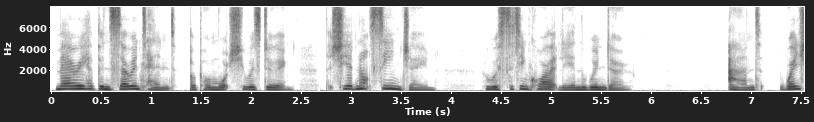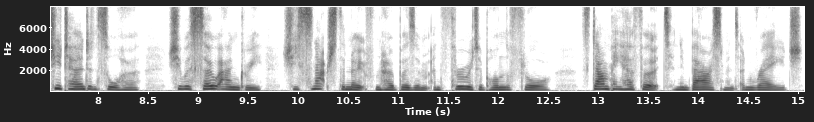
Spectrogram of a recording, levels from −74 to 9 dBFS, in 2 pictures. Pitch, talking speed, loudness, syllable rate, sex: 200 Hz, 215 wpm, -20 LUFS, 5.6 syllables/s, female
